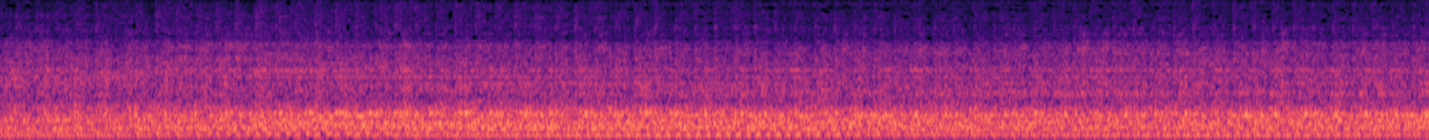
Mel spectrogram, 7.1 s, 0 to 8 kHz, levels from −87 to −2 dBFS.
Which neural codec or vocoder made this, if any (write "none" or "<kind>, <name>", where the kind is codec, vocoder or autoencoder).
none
